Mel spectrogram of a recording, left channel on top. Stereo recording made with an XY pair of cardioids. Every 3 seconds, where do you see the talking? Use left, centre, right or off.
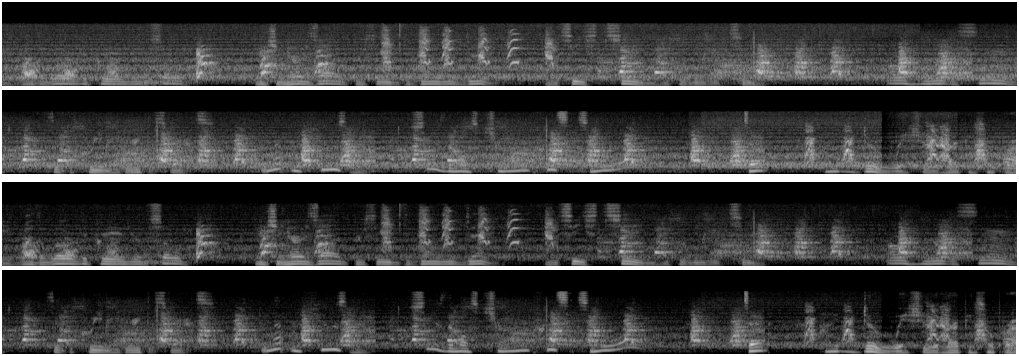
centre, centre, centre, centre, centre, centre, right.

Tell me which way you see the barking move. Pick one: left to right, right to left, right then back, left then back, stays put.
stays put.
